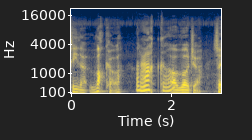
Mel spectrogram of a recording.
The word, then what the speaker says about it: Rojo: either Rocco Roco or Rojo. So it's R O J O. Now I think you'll actually find that the J is a H and it's a Rojo.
